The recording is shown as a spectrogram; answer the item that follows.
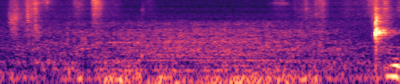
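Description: Steady whir of a running exhaust fan, with uneven low rumbles and light knocks from a handheld camera being carried.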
